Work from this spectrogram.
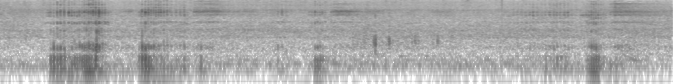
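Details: Boxer dog asleep, dreaming and snoring: breathy, snorting bursts at irregular intervals, a quick double snort first, then single huffs a few seconds apart.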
